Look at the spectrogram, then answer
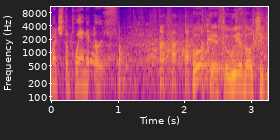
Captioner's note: audience laughs; audience applauds; laughs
